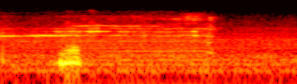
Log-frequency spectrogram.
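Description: A cat meows once, briefly and fairly close, in a quiet room, followed by faint low background noise.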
